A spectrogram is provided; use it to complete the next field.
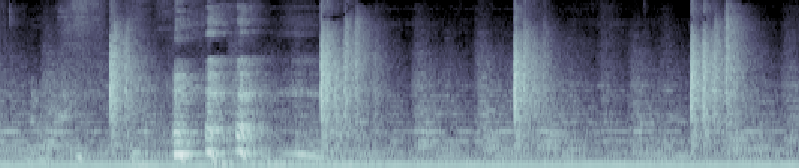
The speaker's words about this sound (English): Why are you rolling so many dice over there? That's like the sixth dice you've rolled.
